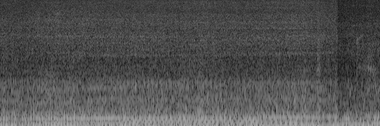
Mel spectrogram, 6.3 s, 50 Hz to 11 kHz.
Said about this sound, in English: The little Benelli in its 47 horsepower is doing brilliantly here.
